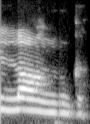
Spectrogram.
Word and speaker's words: long: When we have N and G in a word, we do not pronounce the G sound. So we don't say long. The G should not be heard.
